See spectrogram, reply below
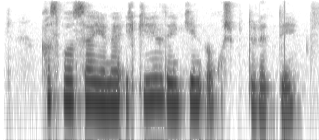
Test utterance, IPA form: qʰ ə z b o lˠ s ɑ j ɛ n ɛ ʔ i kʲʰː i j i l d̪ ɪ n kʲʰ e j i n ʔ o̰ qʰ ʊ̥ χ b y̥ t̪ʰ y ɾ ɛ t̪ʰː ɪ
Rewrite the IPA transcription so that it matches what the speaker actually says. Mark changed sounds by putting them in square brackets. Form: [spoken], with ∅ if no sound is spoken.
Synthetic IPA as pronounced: qʰ ə z b o lˠ s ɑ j ɛ n ɛ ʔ i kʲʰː i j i l d̪ ɪ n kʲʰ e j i n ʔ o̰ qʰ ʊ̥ [ʃ] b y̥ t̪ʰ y ɾ ɛ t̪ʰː ɪ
